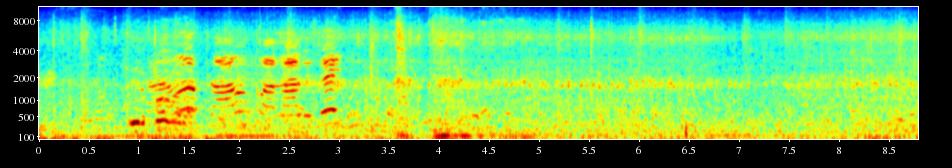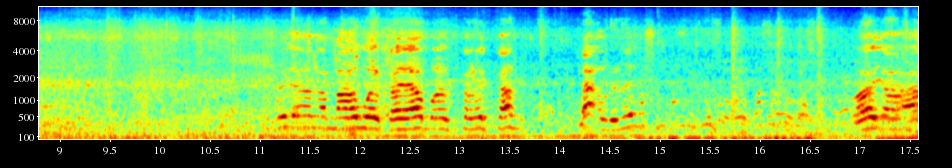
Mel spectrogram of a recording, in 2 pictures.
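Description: An elderly man calls out loudly through a microphone, in bursts.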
